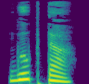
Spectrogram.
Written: ಕುಪಥ

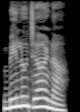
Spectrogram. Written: ಬಿಲುಜಾಣ

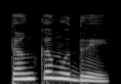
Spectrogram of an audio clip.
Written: ಟಂಕಮುದ್ರೆ

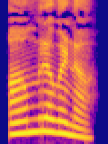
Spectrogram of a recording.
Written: ಆಮ್ರವನ

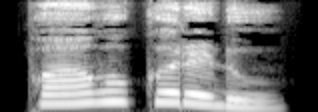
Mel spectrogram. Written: ಪಾವುಕೊರಡು

